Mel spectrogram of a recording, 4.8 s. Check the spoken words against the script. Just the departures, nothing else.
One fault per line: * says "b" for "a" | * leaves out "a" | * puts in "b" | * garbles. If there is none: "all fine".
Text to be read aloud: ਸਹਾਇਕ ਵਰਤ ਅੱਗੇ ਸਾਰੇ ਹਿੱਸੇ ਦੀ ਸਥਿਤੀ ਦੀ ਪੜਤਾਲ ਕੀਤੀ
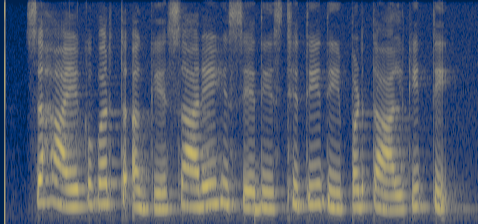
all fine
